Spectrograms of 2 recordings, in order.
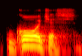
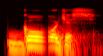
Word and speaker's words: gorgeous: gor just gorgeous but the pronunciation of these two graphic names or letters is uh different right gorgeous gorgeous okay very very interesting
